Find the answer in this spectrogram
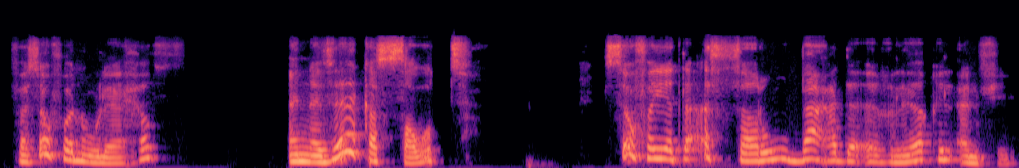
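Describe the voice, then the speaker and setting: A man's voice: fairly high pitch, warm tone, slightly rough, no echo. A man teaching a lesson on Quran recitation rules, explaining patiently, repeating himself and correcting his own slips. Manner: patient and repetitive, often correcting himself mid-word; asks the listeners questions, then answers them himself.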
